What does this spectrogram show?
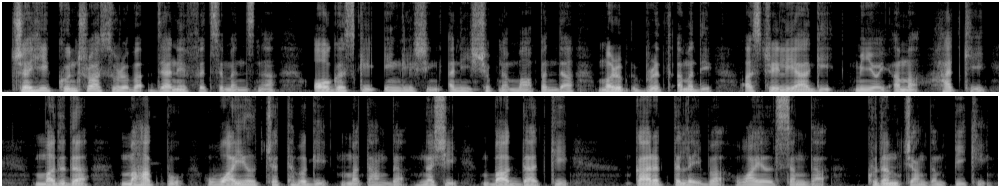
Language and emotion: Manipuri, neutral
